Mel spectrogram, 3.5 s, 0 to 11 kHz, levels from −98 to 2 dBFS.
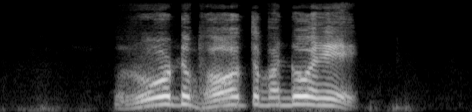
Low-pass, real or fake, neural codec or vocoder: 9.9 kHz; fake; codec, 44.1 kHz, 2.6 kbps, DAC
